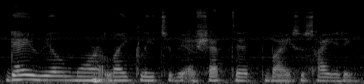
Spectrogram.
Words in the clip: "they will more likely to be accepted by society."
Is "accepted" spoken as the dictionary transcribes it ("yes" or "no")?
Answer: no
